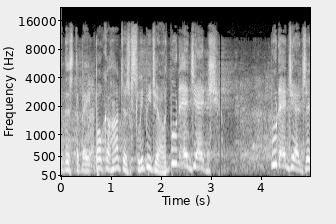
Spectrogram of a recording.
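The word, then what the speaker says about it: Buttigieg: Pocahontas, Sleepy Joe, boot edge edge. Boot edge edge. They said, think of it as boot and then edge edge, because nobody can pronounce this guy's name.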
